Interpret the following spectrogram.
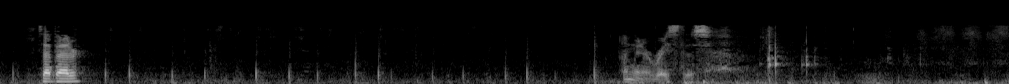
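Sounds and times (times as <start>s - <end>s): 
pen writing on a board: 0.0s - 6.2s, 9.2s - 10.0s
speech: 0.4s - 0.9s, 6.2s - 7.3s.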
